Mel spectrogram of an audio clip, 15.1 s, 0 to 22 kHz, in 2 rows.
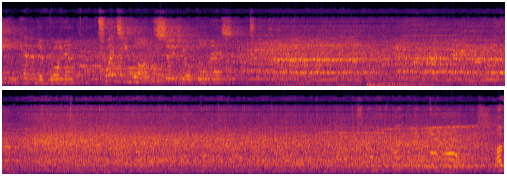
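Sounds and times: stadium crowd roar: 0.0 - 15.0
stadium music: 0.0 - 15.0.

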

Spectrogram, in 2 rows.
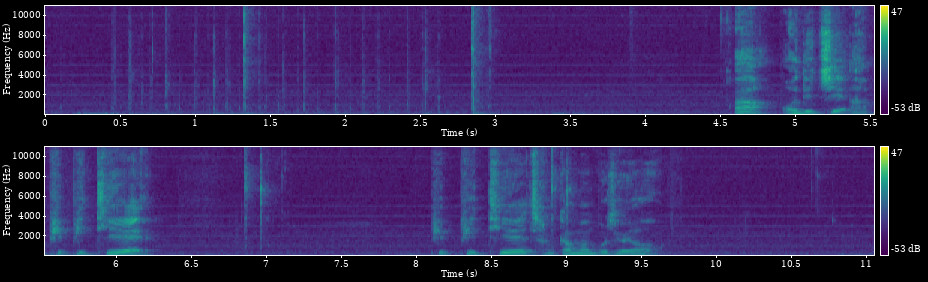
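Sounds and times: computer keyboard typing: 0.4 - 3.0, 6.8 - 7.1.

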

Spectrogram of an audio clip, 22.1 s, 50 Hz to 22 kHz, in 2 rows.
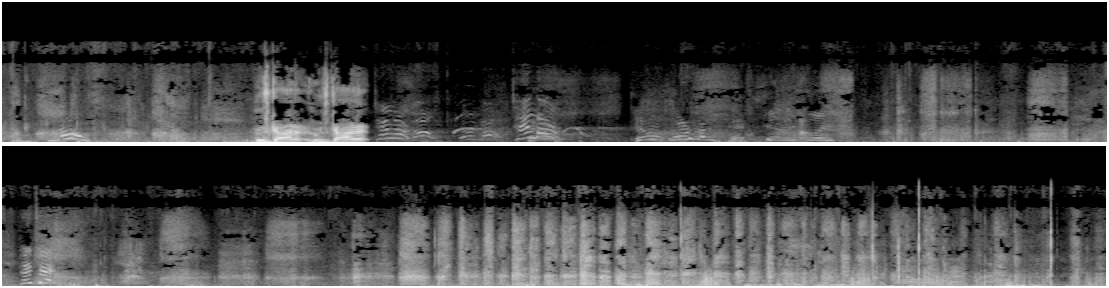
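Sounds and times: person panting: 0.0 - 2.7, 5.9 - 22.0.

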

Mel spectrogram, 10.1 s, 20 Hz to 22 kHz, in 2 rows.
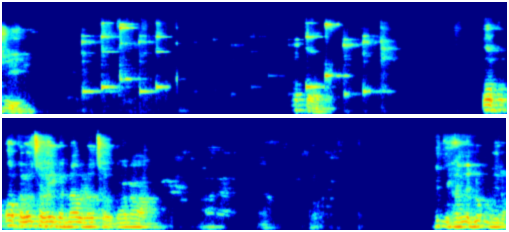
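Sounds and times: phone ringtone melody: 0.8 - 4.0.

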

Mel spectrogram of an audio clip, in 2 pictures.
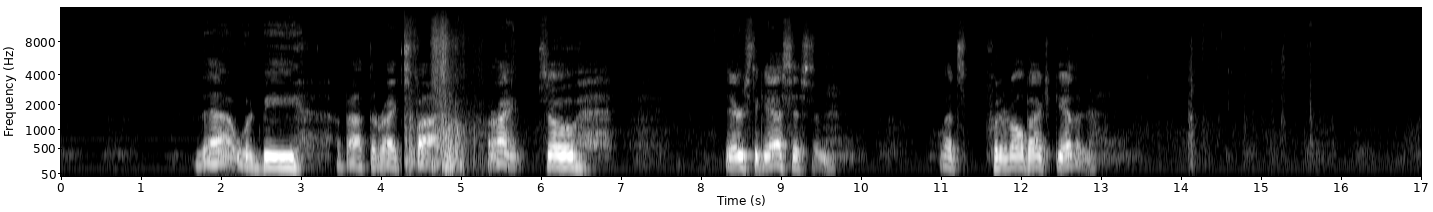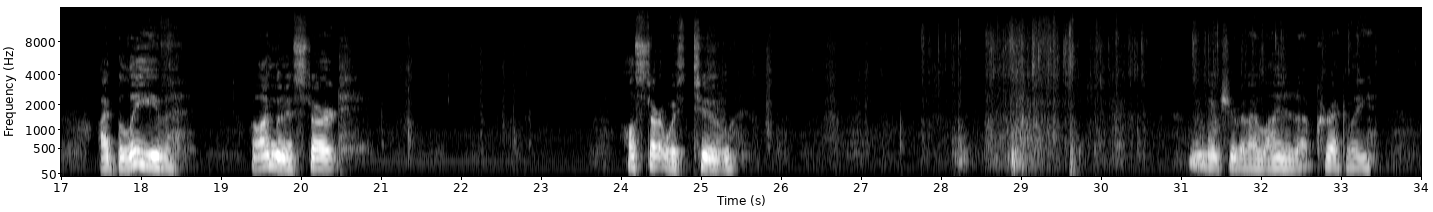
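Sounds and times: faint low hum: 0.0 - 34.0.

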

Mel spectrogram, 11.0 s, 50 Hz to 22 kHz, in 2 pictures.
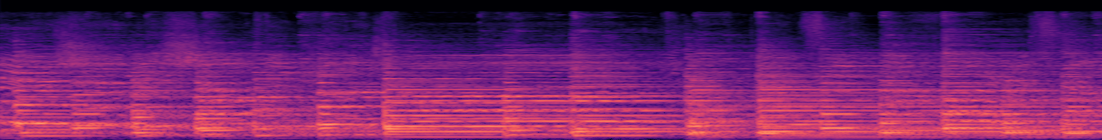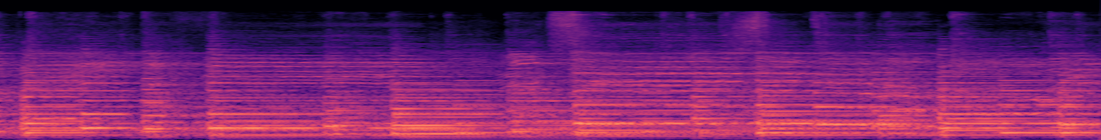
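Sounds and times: female choir singing: 0.0 - 11.0.

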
